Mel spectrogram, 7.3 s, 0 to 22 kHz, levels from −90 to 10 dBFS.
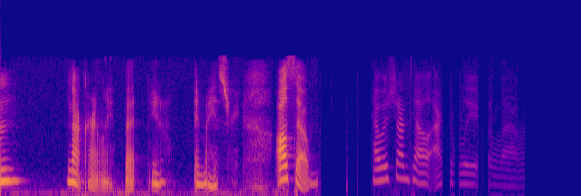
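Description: A fade-out stage that keeps too few bits, with no dither, causes truncation distortion from 2.91 s, just after "you know in my". The quiet tail turns gritty and square-stepped, worst from 4.18 to 7.27 s, which fits roughly 11-bit resolution.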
